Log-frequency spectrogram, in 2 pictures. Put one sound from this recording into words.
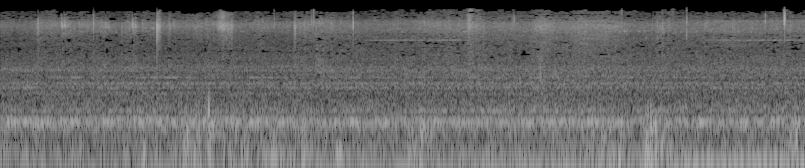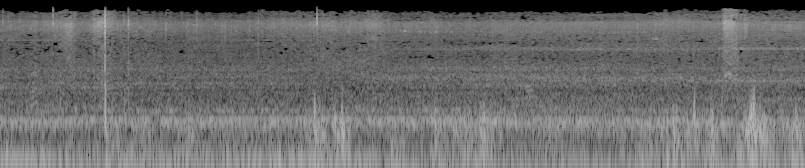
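A tram hums steadily as it moves slowly through snow.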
